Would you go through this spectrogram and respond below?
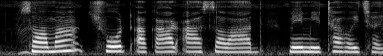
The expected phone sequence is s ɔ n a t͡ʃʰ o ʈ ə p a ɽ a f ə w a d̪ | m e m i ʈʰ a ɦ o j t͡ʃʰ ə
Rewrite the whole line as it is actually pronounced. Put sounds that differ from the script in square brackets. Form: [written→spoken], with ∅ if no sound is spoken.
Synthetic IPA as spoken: s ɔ [n→m] a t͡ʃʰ o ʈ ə [p→k] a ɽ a [f→s] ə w a d̪ | m e m i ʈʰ a ɦ o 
